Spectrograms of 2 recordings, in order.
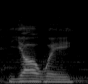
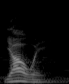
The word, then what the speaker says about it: Yahweh: But it was Y-H-W-H. There were no, in the Greek, Hebrew writing, there was no vowels between Y-H-W-H. We put the vowels in there so we can pronounce it in our English language, Yahweh. Okay? But the Hebrews, they didn't pronounce it that way. Okay? It wasn't so audible as it was breathe. It was way. That's how it's pronounced. Okay. Way. It's more of a breath.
